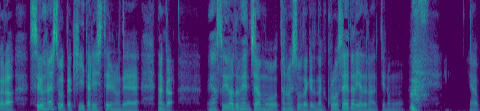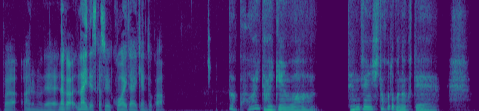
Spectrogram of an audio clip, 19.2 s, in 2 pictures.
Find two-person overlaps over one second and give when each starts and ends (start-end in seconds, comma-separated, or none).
none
